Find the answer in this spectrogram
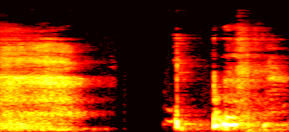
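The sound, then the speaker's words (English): A long breathy inhale, a brief pause, then a sharp sneeze bursting out with a short voiced catch, followed by a faint trailing breath. “Hold on, I have to sneeze.”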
